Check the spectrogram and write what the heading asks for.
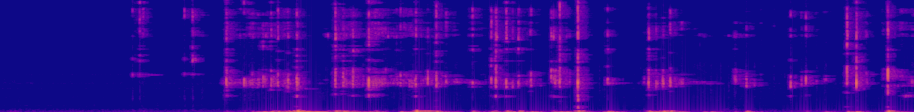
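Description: Computer keyboard typing: a fast, uneven run of key clicks that starts with a few taps about a second in and turns continuous from about two seconds in.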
